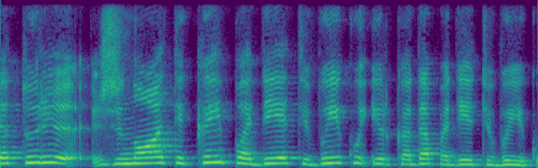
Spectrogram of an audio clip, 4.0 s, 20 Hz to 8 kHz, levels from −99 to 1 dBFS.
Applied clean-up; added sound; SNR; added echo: none; none; none; none.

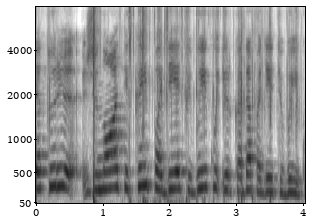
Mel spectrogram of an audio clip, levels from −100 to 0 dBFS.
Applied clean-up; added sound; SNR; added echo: none; Crushing; 11 dB; none.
